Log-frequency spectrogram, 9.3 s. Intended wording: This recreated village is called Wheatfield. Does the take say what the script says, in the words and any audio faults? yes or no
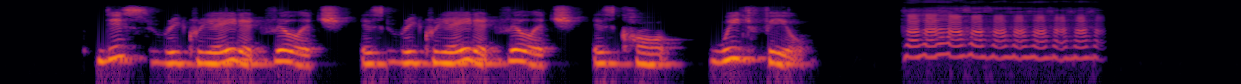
no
